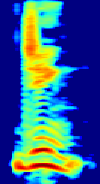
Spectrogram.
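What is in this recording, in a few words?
"jin", Japanese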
